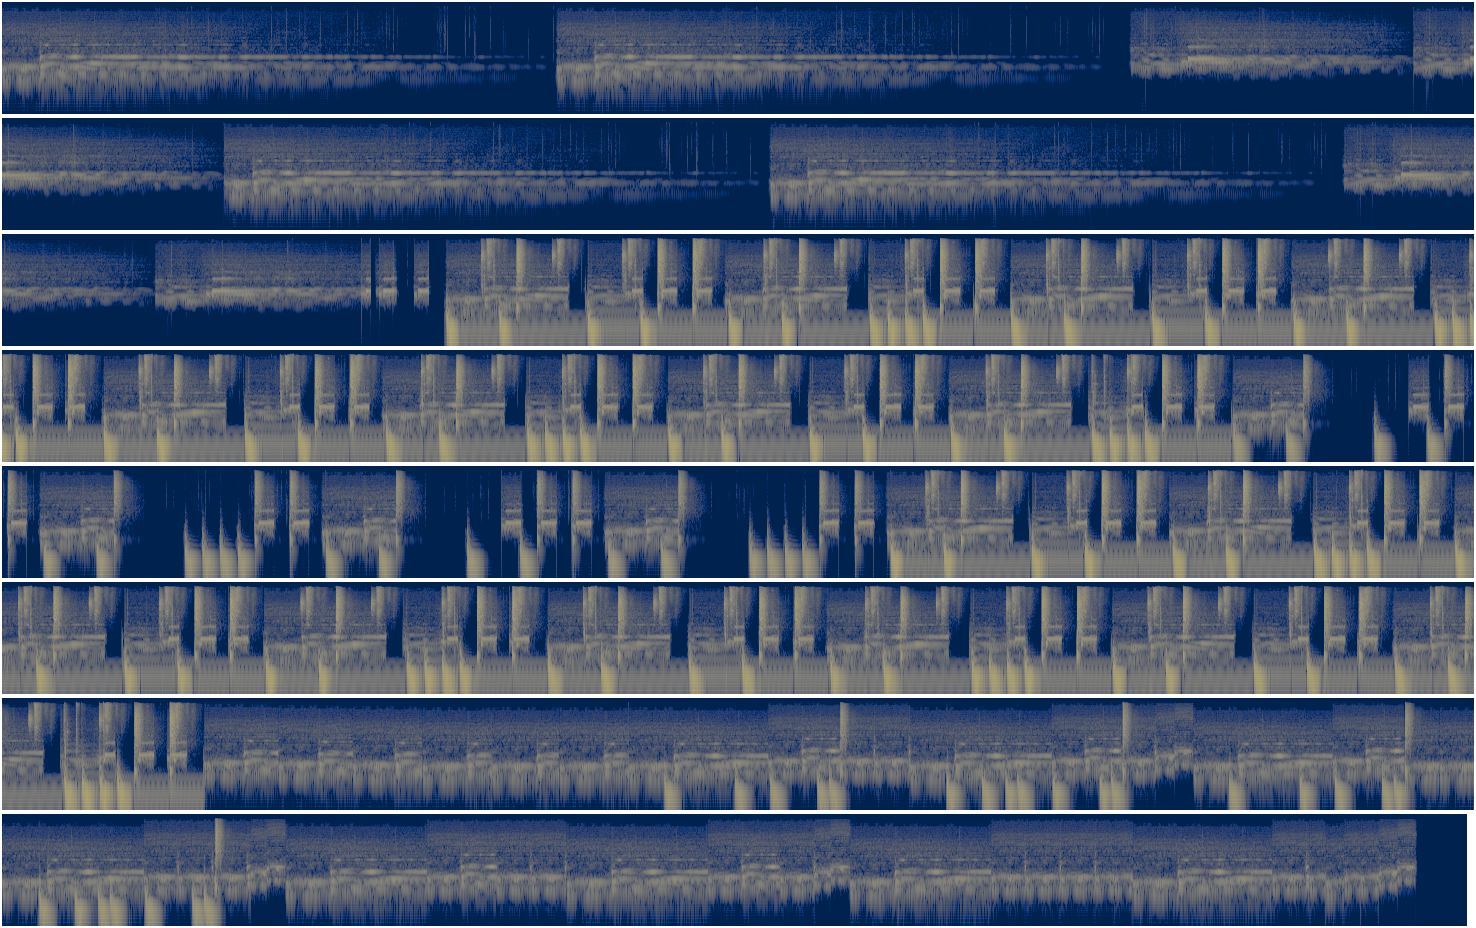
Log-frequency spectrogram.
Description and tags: A lo-fi beat.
